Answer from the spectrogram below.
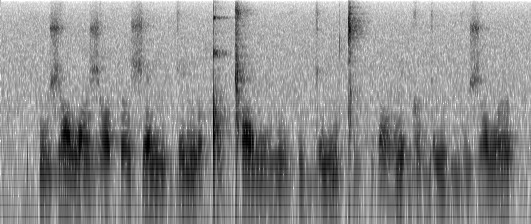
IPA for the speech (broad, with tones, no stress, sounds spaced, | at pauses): θ u˥ ʒ ɔ˥ β ɔ˩ ʒ ɔ˩ θ ɤ˩ ʃ ɛ˧ n i˩ ɡ ɾ e˥ ŋ ɤ˧ ǃ u˩ ǁ ɔ˥ v u˧ ð u˧ θ i˧ ɡ e˧ n u˥ ǀ i˩ xʷ β ɔ˩ β e˥ ɡ ɤ˥ ɡ ɛ˩ ŋ i˩ j u˧ ʒ ɔ˩ β ɤ˥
